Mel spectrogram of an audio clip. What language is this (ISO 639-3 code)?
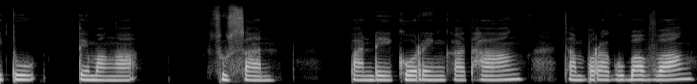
mqy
